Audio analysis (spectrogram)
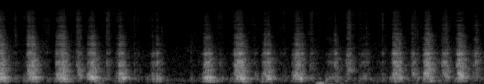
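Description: A wooden stylus scratches the black coating in the lower right area of a wax-coated scratch-art paper page lying on a table and held in place by the left hand. A quick, fairly regular series of short, dry rasping strokes is heard, with a brief pause just before the two-second mark before the scratching resumes.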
